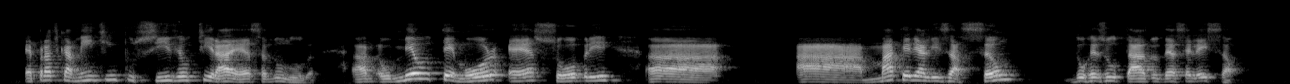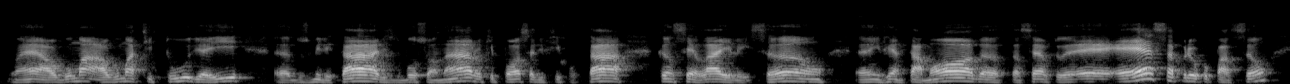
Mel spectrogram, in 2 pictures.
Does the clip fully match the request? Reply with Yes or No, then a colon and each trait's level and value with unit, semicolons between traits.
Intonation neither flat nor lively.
No: wide, 8.6 semitones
